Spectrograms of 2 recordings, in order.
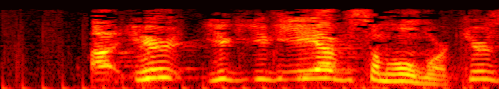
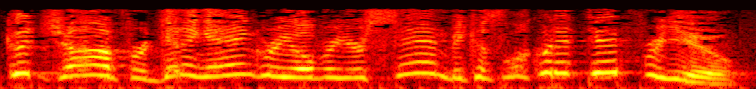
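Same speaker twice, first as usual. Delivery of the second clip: raised, congratulatory pitch; praising; 6 semitones higher than usual. Retold or imitated. Pastor voicing Paul to the Corinthians, praising. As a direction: commend them, voice lifted. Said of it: "Paul was saying, "Good job".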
